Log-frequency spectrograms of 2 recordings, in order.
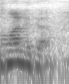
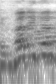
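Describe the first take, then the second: First: Vinegar begun with W, "winegar"; Gullah pronunciation. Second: Said in the usual way. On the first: Shown as a demonstration. Guide contrasting standard and Gullah, Gullah W sound. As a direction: put a W in place of the V in vinegar. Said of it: "Gullah says vinegar". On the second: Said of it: "You say vinegar".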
